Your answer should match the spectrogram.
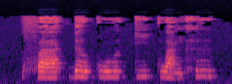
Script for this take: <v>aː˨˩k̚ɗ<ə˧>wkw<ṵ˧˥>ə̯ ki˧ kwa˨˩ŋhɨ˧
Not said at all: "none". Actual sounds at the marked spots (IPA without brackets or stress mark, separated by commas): f, ə˧, u˨˦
